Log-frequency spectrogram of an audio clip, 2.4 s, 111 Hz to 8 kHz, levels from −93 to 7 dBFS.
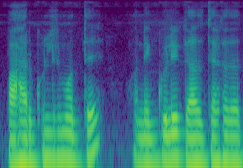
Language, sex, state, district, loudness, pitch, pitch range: Bengali, male, Tripura, West Tripura, -17 LUFS, 125 Hz, 120-135 Hz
